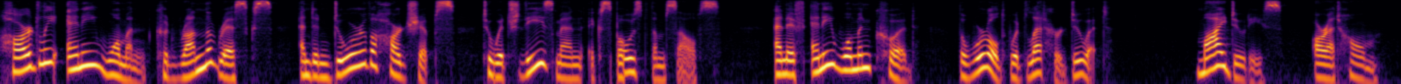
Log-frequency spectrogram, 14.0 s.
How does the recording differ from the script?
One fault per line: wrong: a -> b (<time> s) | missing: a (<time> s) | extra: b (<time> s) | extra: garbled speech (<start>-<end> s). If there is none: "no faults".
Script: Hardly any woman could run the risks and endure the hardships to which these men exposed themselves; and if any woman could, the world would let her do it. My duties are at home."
no faults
